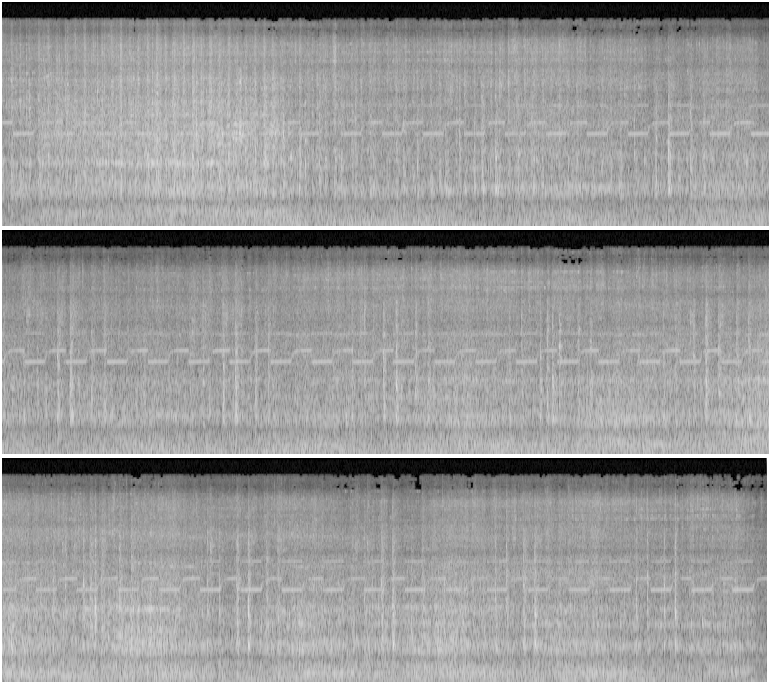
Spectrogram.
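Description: A Romney, Hythe & Dymchurch Railway miniature train running across a level crossing, a steady rumble with frequent wheel clicks. Over it the crossing's electronic warning alarm repeats a high two-note tone.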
